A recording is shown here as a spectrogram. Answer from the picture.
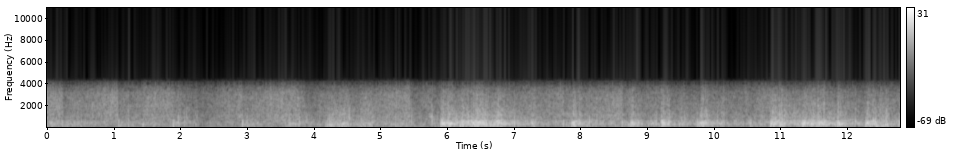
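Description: Fireworks display: a dense, continuous run of crackling pops and bangs, growing louder about six seconds in and again near the end.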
